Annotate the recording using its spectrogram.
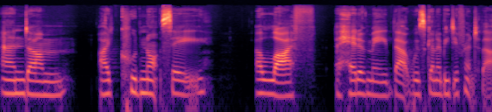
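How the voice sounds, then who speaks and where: A woman talks with an Australian accent. Her intonation is monotone and flat. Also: very clean recording, silent background. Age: 30s. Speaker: speech pathologist and model. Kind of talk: casual interview chat.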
